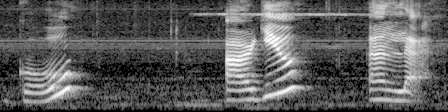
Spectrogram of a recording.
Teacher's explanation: So this is voice because we have vibration in the vocal folds, The place of articulation is a linguovelar because we have contact of the tongue with the velum, So is the manner of articulation is stop or plosive. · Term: g sounds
